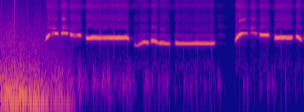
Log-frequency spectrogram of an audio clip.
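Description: A loud rush of noise that fades out over the first second and a half, then a short whistled tune of held notes, pausing briefly about two thirds of the way through.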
